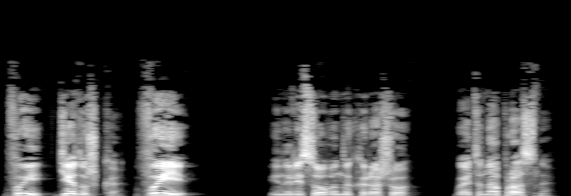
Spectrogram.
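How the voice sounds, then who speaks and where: An excitable young painter, loud and insistent, his voice pitched well above the reader's own, as a male narrator puts him on. It sounds like a storybook reading in a dry, close space. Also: normal speed, dry recording, close to an everyday voice. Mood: excited. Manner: agitated, talks loudly and insistently.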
